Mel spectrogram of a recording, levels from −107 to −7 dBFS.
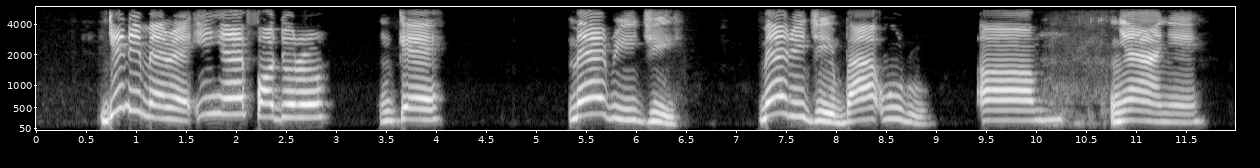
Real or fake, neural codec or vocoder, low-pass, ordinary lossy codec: real; none; 5.4 kHz; none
